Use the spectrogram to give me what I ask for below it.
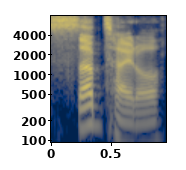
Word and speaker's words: subtitle: talked about subtle question so in subtle there's no B but in the word subtitle there is a slight B sound sub subtitle subtitle yes so it's subtitle keep the be great question manual I'm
